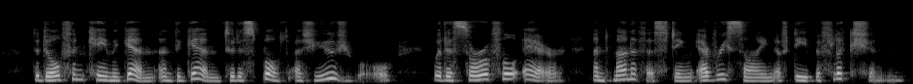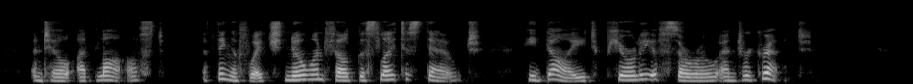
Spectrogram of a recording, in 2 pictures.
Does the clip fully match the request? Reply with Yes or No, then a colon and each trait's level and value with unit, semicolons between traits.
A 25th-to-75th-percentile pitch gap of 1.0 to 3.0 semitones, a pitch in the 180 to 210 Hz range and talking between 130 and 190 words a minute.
No: average, 4.0 semitones; high, 190 Hz; average, 140 wpm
